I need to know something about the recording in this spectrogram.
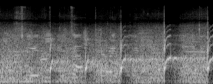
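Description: Short rising siren whoops from a police motorcycle escort, about five in quick succession, some holding their pitch briefly, over the voices of a large crowd.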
